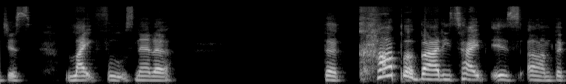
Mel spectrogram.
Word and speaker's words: Kapha: k-a-p-h-a k-a-p-h-a -k-a-p-h-a but it's pronounced copper with like a p Kappa Dosha is earth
